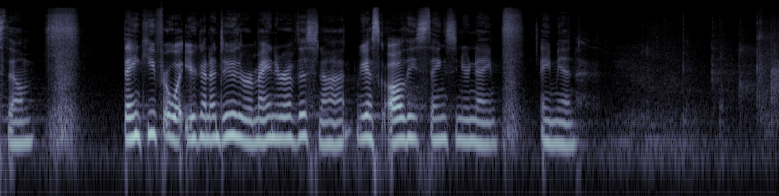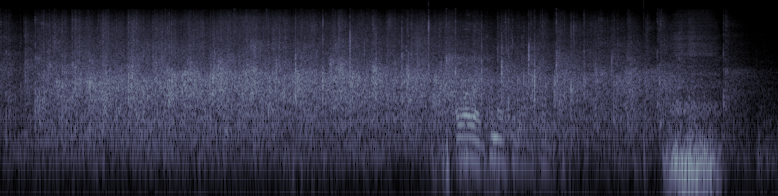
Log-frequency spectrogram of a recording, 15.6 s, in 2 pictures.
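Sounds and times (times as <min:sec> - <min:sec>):
speech: 0:00.0 - 0:00.6, 0:01.2 - 0:05.9, 0:12.6 - 0:13.0
audience applause: 0:07.1 - 0:15.4.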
